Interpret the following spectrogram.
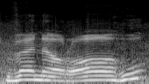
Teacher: را کے اوپر کھڑی زبر ہے تو را کو پر پڑھیں گے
